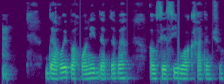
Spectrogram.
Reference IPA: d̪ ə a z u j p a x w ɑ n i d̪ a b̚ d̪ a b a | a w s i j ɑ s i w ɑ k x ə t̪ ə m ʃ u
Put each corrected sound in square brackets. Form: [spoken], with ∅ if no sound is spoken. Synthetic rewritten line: d̪ ə a [ɣ] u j p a x w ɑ n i d̪ a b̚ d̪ a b a | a w s i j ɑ s i w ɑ k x [a] t̪ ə m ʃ u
